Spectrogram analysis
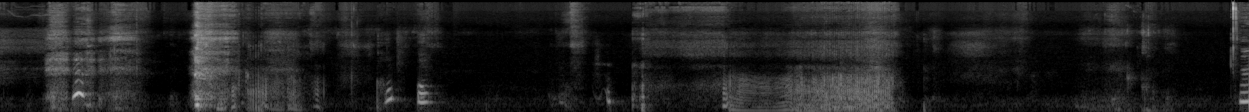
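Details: Sleeping female Pug, relaxed in the owner's arms with her long tongue hanging out, snoring with snorting, rattling breaths and quiet gaps between them; snoring.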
